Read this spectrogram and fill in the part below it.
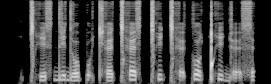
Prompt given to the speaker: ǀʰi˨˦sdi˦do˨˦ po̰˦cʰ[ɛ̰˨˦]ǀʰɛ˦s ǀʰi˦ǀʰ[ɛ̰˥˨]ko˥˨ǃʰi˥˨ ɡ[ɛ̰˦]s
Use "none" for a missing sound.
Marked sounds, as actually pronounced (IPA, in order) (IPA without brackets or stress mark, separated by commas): ɛ˨˦, ɛ̰˥˨, ɛ̰˨˦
